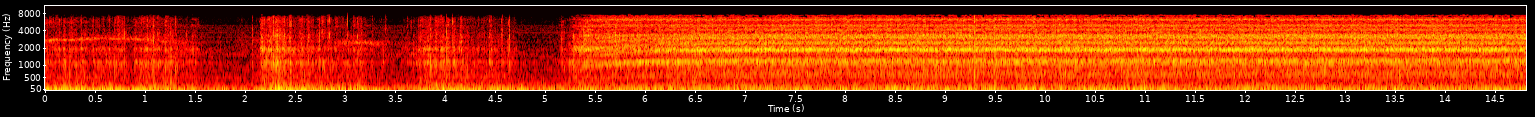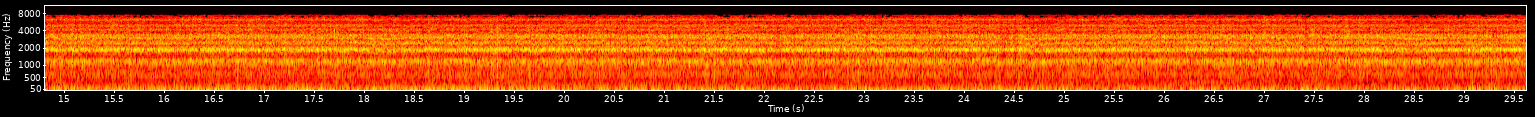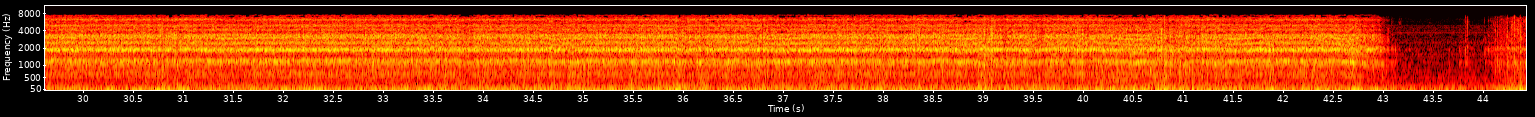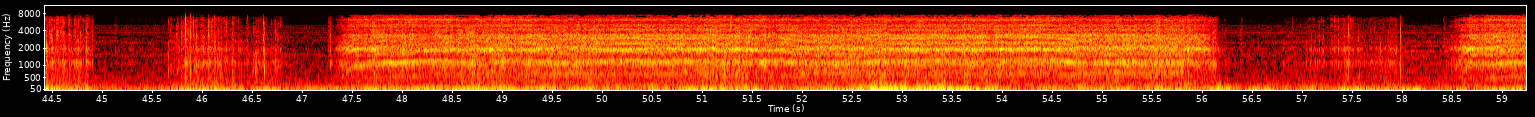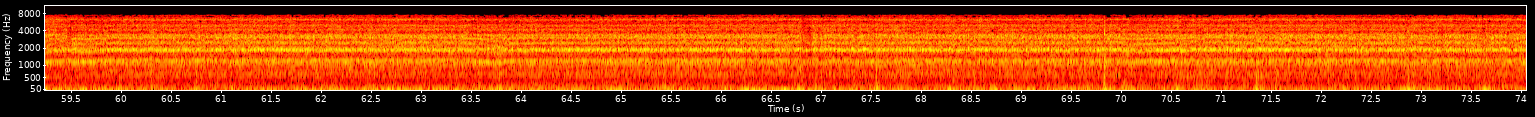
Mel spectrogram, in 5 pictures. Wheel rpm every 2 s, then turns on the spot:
20, 20, 50, 160, 160, 160, 160, 160, 160, 160, 160, 160, 160, 160, 160, 160, 160, 160, 160, 160, 160, 90, 10, 40, 160, 160, 160, 150, 10, 100, 160, 160, 160, 160, 160, 160, 160.
0-4 42-46 56-58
